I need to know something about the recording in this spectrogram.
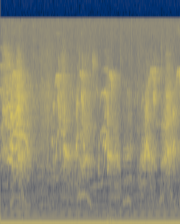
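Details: Assamese macaques reuniting as a troop. Some cuddle and chatter their teeth while males mount each other and chirp loudly, seemingly from joy and excitement. Bright chirps come in short clustered bursts about every half second over soft background music.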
